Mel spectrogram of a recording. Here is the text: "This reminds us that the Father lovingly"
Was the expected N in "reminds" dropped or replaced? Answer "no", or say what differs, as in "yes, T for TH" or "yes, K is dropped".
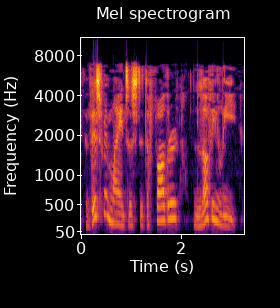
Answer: no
